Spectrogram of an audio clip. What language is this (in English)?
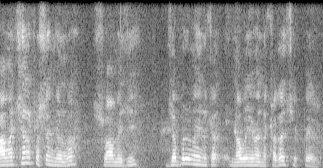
Telugu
